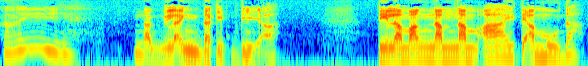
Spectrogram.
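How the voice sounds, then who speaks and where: A man's voice: a little high, big pitch swings, takes it slowly, a bit bright, no echo, heavily acted. A man playing a stubborn, self-righteous husband in a radio drama, argumentative and boastful. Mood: boastful, indignant.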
